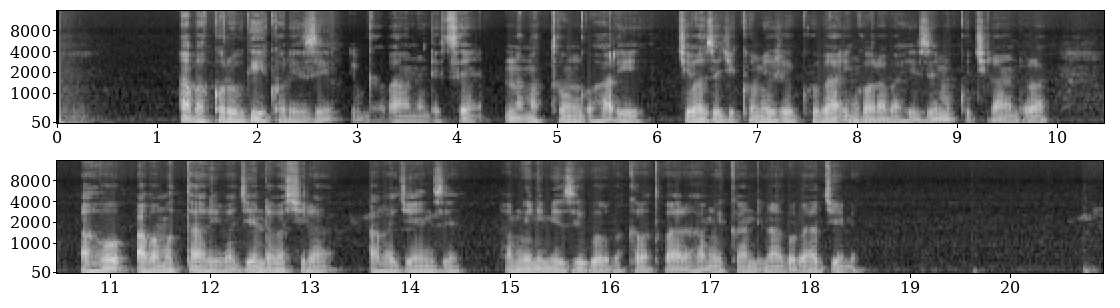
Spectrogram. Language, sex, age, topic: Kinyarwanda, male, 18-24, finance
